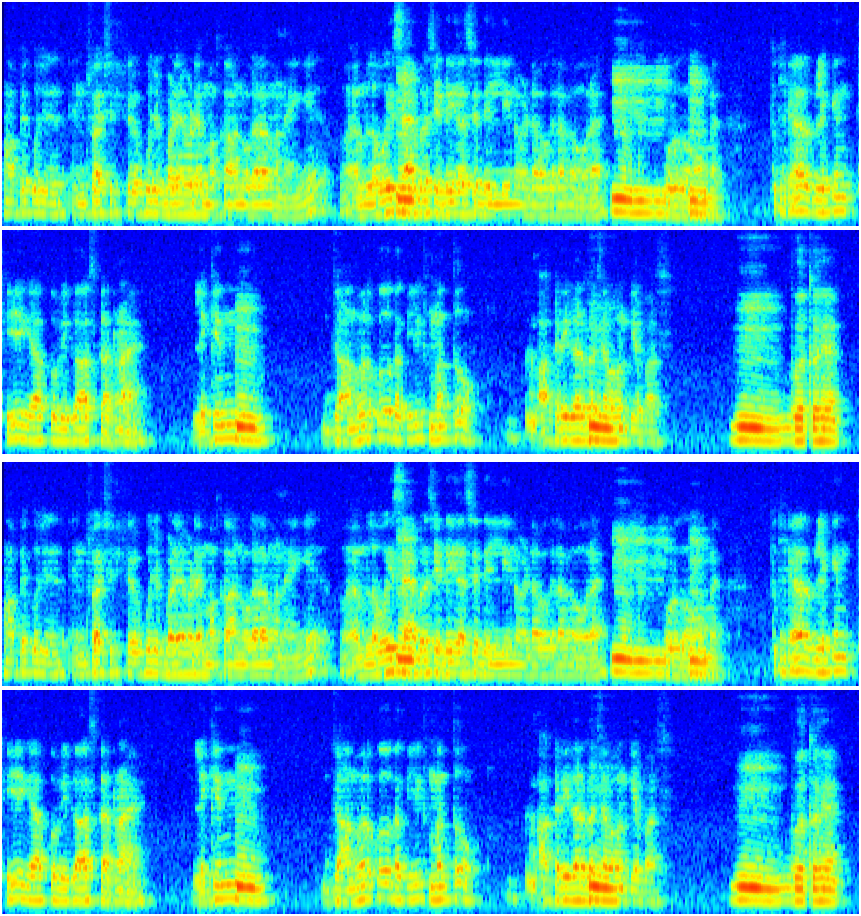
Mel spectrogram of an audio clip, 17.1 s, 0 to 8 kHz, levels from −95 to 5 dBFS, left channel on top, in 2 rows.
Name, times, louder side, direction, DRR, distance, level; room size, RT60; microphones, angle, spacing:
voice 1, 0.0-6.0 6.6-7.2 7.7-10.0 10.5-11.1 11.8-13.3 13.6-15.1, equal, 10° right, 2.6 m, -27 dB
voice 2, 6.1-7.1 10.9-11.2 13.8-13.9 14.4-14.8 15.8-16.9, equal, 10° left, 0.4 m, -20 dB
5.1 x 2.8 x 3.1 m
head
